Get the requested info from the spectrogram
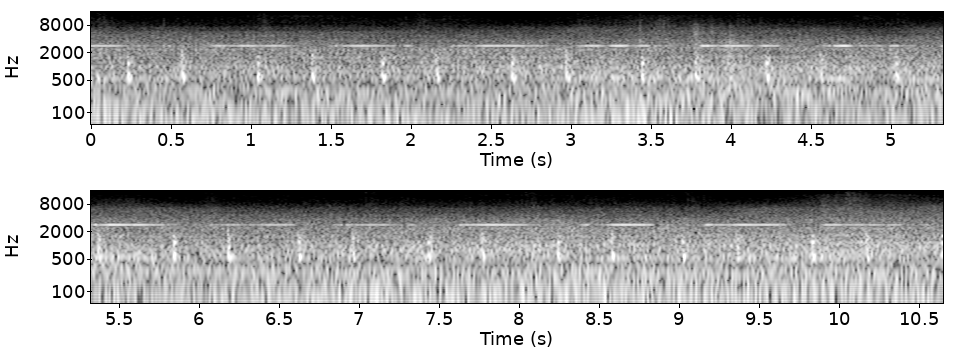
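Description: A vehicle reversing alarm beeping over and over in a high single tone, over the steady low running of a lorry's diesel engine, with a fast, regular clicking alongside.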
